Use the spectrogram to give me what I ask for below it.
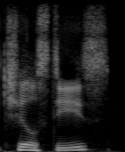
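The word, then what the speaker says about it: CHL STZ: got a play here called chill stees but it's spelled CHL space stz have another playlist here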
